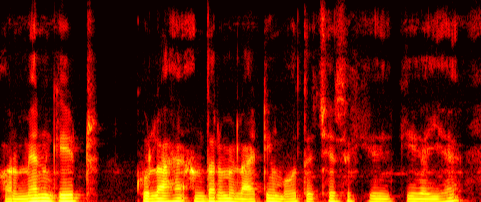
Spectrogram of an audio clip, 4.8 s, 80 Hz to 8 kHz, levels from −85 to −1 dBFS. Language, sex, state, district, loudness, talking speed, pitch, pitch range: Hindi, male, Jharkhand, Deoghar, -20 LUFS, 175 wpm, 115 Hz, 105-120 Hz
